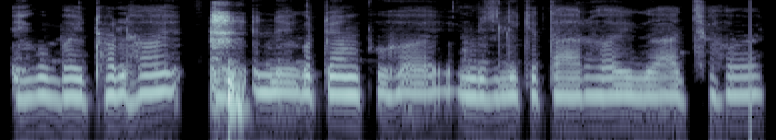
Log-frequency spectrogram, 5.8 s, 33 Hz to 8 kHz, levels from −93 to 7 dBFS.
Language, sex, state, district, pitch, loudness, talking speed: Maithili, female, Bihar, Samastipur, 190 Hz, -22 LUFS, 135 wpm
